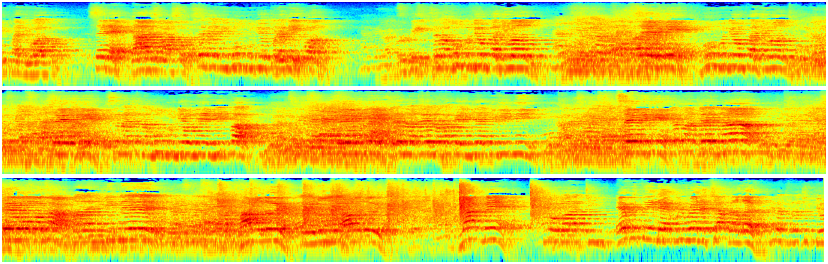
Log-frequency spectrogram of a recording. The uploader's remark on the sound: Preached at a local church in Tanzania.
